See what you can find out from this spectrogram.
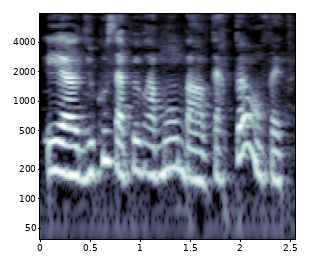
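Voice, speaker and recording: A woman with a somewhat low voice, a little congested from a cold, speaks to her live-stream viewers about faith. She talks in an earnest, encouraging, informal way and often corrects herself mid-sentence. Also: animated, moderate pace, a bit bright. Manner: conversational, with many fillers and self-corrections.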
